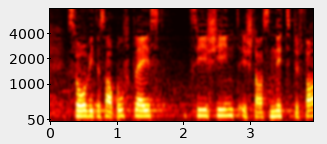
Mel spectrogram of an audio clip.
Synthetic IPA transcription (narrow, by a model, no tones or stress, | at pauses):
soːviːdɑsɑb̥əufklɛɪst | t͡siːʃiːntɪʃd̥ɑːsnɪtd̥əfɑ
